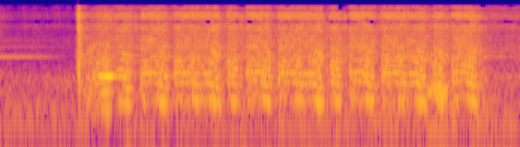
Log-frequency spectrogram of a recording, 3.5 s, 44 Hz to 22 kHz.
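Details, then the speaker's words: BMW E34 Touring 5-speed parked 7 years, needing fuel pump: steady rhythmic cranking with uneven coughs and a backfire but never starts; crank no start, spark or fuel suspected, not confirmed. "so either all of a sudden we're not getting Sparkle we're not getting deal one of the two of course"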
